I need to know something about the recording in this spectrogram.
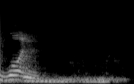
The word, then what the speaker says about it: wohne: Kurang E-nya tadi saya dengar. Jadi Arif itu bacanya ich wohne. Oke, ich wohne jetzt in Jakarta. Wohne, kalau wohne itu adalah baru akarnya. Untuk ich, akar kata kerja ditambah ich wohne, dan E-nya ini harus kedengaran. Harus kedengaran dibacanya.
